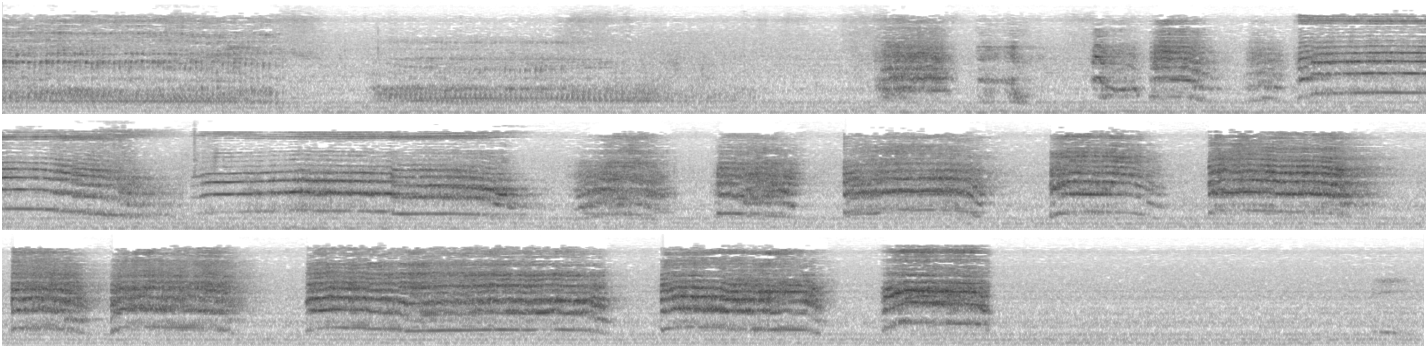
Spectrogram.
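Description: A child's high voice making a series of wordless, drawn-out cries, each a second or two long, gliding up and down in pitch with short breaks between them. Softer breathy sounds come in the first few seconds.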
